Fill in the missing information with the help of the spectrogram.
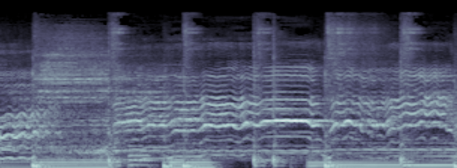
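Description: Live band music: a woman singing long held notes with vibrato, over bass guitar and drums.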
